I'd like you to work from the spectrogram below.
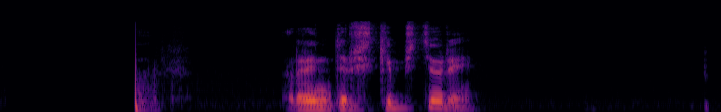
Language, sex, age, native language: Icelandic, male, 20-29, Icelandic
